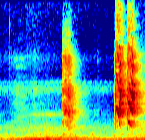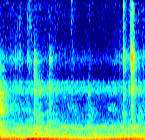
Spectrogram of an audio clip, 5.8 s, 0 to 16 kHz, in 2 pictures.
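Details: Parrots arriving at a home for their morning feed, swooping in from branches of adjoining trees from 6:30 a.m.; two harsh, loud squawk bursts and a fainter one, over a steady low hum.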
